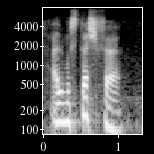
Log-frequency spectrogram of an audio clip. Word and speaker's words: المستشفى: So it ends with a long fatha vowel sound, al-mustashfa.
